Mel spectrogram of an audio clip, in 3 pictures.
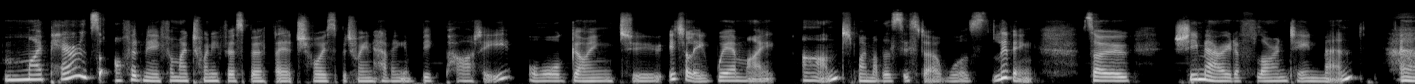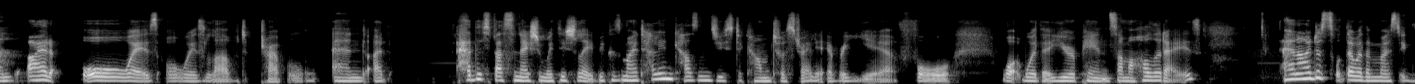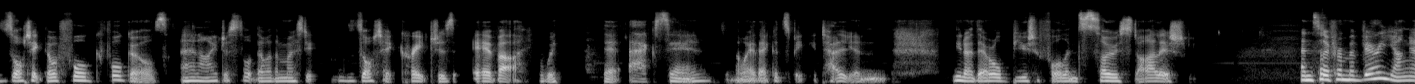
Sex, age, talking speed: female, 30-49, 160 wpm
